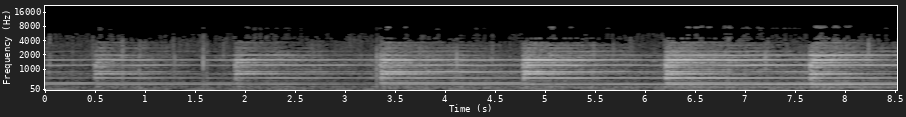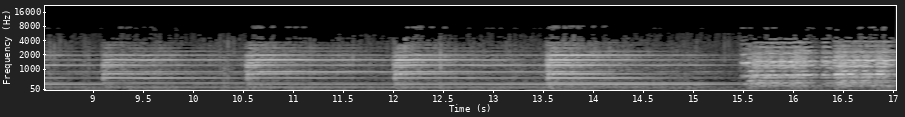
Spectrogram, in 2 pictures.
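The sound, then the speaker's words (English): Large campus chimes at the University of Washington in Seattle ring 12 o'clock noon, pealing out across Lake Washington in a steady series of deep, resonant bell strokes, each tolling about every one and a half seconds and overlapping in a sustained, clear peal with no talking. “I'd get a wonderful thrill if the chimes on the campus of the University of Washington at Seattle would ring 12 o'clock noon for me.”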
